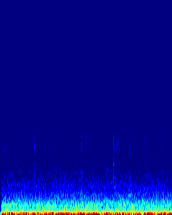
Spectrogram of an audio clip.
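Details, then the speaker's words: Driving: low droning hum with a wavy pulsing "bu-bubu" whoosh from a worn front wheel hub bearing; wheel was balanced, Chinese tyre suspected first; left front brake disc also found cracked. "Ревистый звук такой. Бу-бубу. Я думал, это колесо, нет, балансированно, либо кривая резина китайская."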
